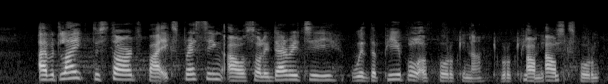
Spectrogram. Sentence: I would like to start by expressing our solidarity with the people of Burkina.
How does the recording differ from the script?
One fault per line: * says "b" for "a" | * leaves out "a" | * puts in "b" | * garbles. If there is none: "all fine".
* garbles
